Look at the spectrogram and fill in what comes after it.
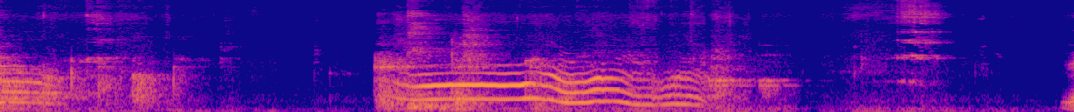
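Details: Indoors, kittens eating a rat turn angry when disturbed: after softer murmuring and a pause, a sudden loud wavering growl-moan undulates down in pitch for nearly two seconds, then quieter rustling follows.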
